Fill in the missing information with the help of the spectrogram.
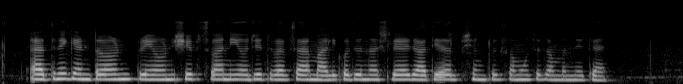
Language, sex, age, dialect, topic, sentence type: Hindi, female, 25-30, Hindustani Malvi Khadi Boli, banking, statement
